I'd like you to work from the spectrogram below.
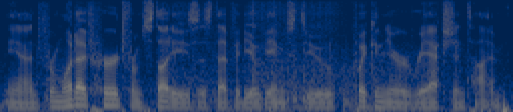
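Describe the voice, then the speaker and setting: A young man talking in a casual vlog, subdued and somber, halting with many fillers and restarts. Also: deep voice, fairly even intonation, creaky, a little hiss or hum. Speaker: gaming YouTuber.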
